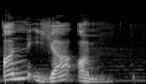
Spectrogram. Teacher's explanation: इस बिंदी का उच्चारण कहीं कहीं पे आधा म होता है तो कहीं कहीं पे आधा न होता है, यानी अनुस्वार इसको बोलते हैं।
